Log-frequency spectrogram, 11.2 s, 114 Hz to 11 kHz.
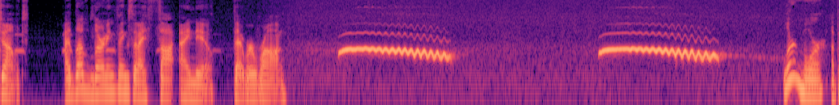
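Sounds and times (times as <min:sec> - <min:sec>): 
speech: 0:00.0 - 0:03.9, 0:10.4 - 0:11.1
northern saw-whet owl whistled wails: 0:04.5 - 0:06.2, 0:08.0 - 0:10.5.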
